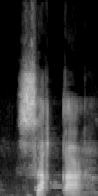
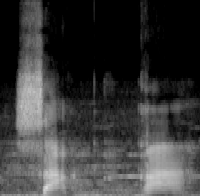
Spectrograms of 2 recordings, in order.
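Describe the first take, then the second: First: The stress is on the second syllable. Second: The stress is on the first syllable. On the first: It means also or next. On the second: It means farmed land.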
